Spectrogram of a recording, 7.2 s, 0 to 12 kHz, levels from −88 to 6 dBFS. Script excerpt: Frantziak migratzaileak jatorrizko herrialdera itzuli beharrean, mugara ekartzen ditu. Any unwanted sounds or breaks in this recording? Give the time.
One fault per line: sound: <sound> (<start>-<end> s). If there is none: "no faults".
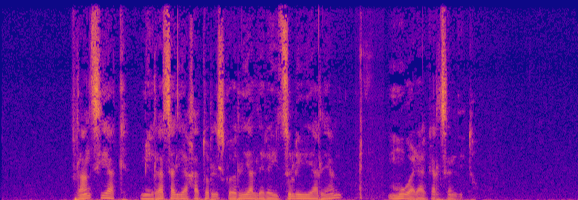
sound: cough (4.5-4.7 s)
